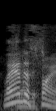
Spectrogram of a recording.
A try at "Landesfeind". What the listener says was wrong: You've been saying it wrong for years. It's the E before I. In German, that's a I sound, not an E sound.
